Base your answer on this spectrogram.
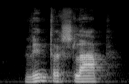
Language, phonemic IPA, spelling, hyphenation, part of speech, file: Dutch, /ˈʋɪn.tərˌslaːp/, winterslaap, win‧ter‧slaap, noun, Nl-winterslaap.ogg
- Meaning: hibernation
